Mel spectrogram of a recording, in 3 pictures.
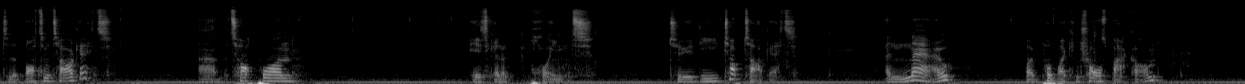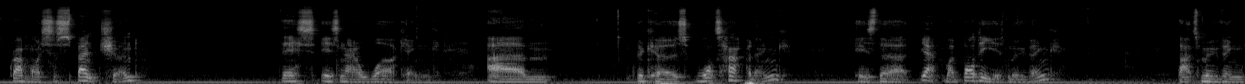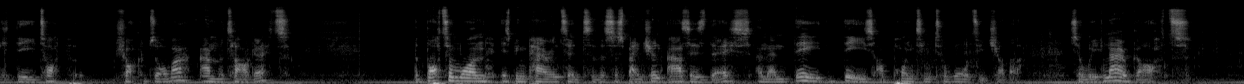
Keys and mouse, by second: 1.1 click, 2.3-2.9 drag, 3.4 click, 4.4-7.3 drag, 8.7 click, 9.9 click, 10.4 click, 10.9 shift+z, 12.4 click, 13.2 g, 16.7 shift+z, 18.2 click, 18.9 g, 24.4-26.0 drag, 29.9 click, 35.2 alt+a, 35.6 alt+g, 36.5 click, 36.9 shift+z.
